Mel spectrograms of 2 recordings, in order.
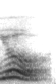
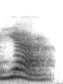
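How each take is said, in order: First: The vowel is heavy and o-like. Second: The vowel is thin and a-like. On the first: The speaker calls it wrong. "bukan yo" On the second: The speaker calls it right. "Kalau kita baca ya"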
